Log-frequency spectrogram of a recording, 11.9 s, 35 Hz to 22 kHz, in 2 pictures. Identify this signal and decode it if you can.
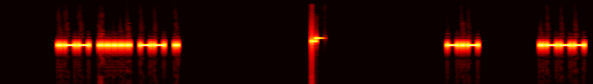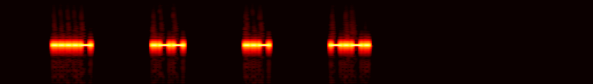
Morse code, heard as a keyed tone, about 36 wpm, spaced as for 16 wpm, 700 Hz. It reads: W5ME KJ4WUC
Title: USA Call Signs - 6x Character Spacing - 35wpm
